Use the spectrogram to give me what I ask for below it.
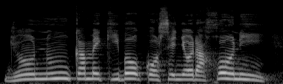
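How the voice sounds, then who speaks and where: A woman playing a towering tyrant headmistress, shouting and scornful, pitched up and loud, audiobook. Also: expressive, normal speed, close to an everyday voice. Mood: furious. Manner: loud, raging, contemptuous. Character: huge brutal bellowing woman headmistress.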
